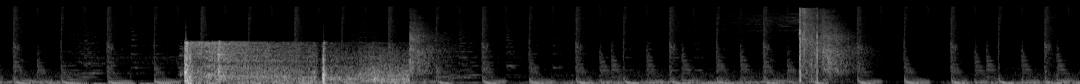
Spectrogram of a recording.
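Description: Rifle shots over background music with a steady beat. A loud shot about two seconds in trails off in a dull rumble for about two seconds, with a sharp crack inside it. Another shot about eight seconds in is sharper and dies away quickly.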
